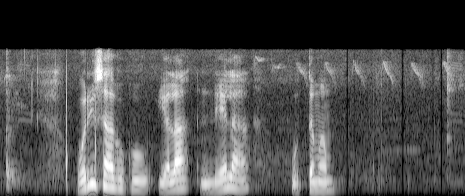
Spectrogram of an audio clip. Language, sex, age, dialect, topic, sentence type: Telugu, male, 36-40, Central/Coastal, agriculture, question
